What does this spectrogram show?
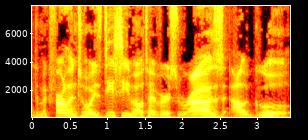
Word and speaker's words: Ra's al Ghul: McFarland toys DC Multiverse Roz Al ghoul or Ray shall ghoul depending on if you pronounce it that way from Arkham City let's do a question of the day I know I've asked this before but I don't know if I ever got a consensus how do you pronounce this guy's name I have always called him Roz and I think that's how they called it pronounced it in the Animated Series where'd they come up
